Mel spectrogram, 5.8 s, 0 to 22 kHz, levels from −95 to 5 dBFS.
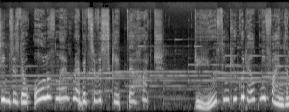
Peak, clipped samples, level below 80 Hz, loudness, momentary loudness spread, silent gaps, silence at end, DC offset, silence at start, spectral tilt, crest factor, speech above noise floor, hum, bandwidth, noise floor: -2 dBFS; under 0.1%; -80 dBFS; -18 LUFS; 13 LU; none; 0 s; under 0.1%; 0 s; -5 dB/octave; 14 dB; 21 dB; none; over 20 kHz; -38 dBFS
